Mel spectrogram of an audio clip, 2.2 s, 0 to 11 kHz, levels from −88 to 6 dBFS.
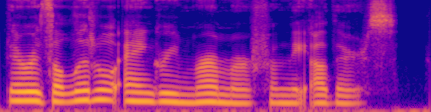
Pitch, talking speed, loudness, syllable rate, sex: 210 Hz, 250 wpm, -18 LUFS, 7.0 syllables/s, female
